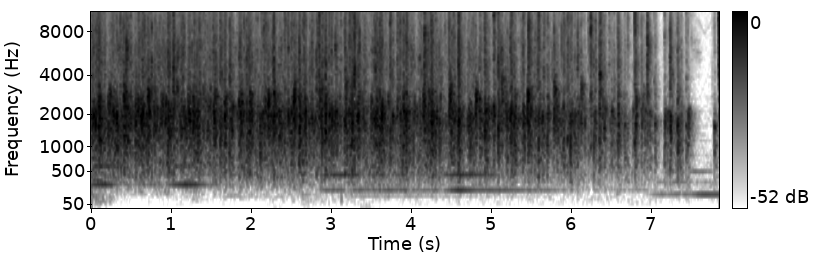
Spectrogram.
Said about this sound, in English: How about a nice round of applause for …? The drums.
